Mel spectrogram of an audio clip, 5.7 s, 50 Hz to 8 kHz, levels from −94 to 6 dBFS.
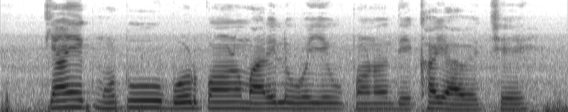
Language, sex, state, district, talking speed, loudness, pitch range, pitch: Gujarati, male, Gujarat, Gandhinagar, 125 wpm, -14 LUFS, 145-165 Hz, 155 Hz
